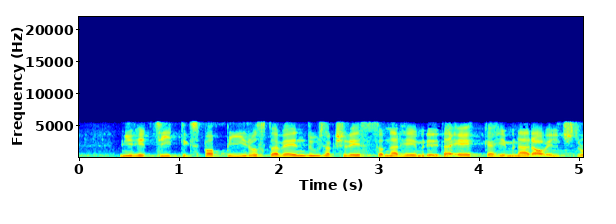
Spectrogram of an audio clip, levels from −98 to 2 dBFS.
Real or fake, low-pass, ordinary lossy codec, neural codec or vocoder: fake; 5.4 kHz; AAC, 48 kbps; vocoder, 22.05 kHz, 80 mel bands, HiFi-GAN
